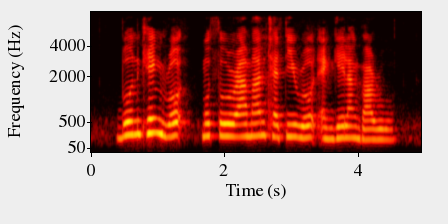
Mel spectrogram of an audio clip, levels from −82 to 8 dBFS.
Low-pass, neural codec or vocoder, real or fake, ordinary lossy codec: 7.2 kHz; codec, 16 kHz, 4 kbps, X-Codec, WavLM features, trained on Multilingual LibriSpeech; fake; none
